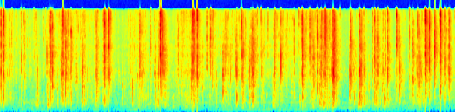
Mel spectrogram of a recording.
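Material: Metallized film.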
